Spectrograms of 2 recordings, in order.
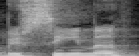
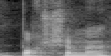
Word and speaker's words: Buscema: John Buscema, but I used to pronounce it as Boshemer for some reason.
